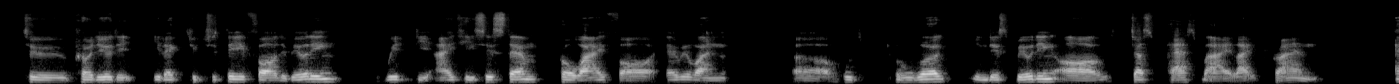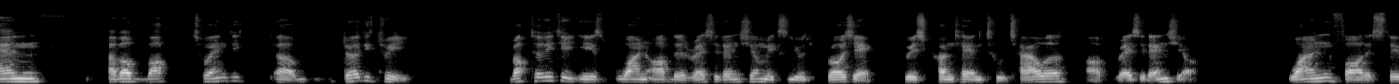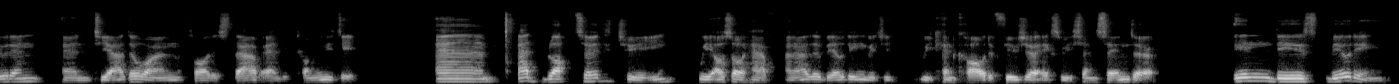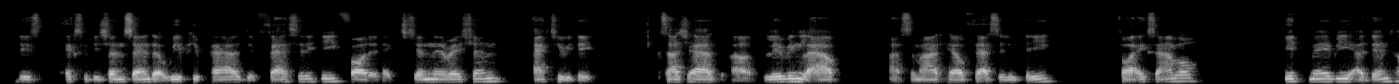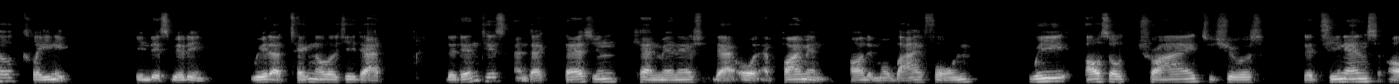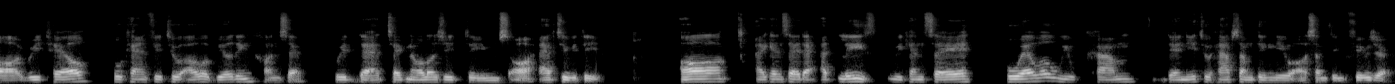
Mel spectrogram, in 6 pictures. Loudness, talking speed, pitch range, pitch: -23 LUFS, 130 wpm, 110-130 Hz, 115 Hz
